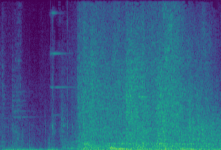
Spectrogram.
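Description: Magic spells whoosh and crackle in a game battle.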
